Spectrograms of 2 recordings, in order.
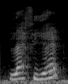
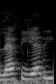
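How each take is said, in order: First: Lafayette as "leh-fee-et", rising like a question; Lafayette, checking the proper Louisiana way; corrected pronunciation. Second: Lafayette said as "la-fee-et" with the a dropped; Lafayette, the mangled way they always say it; wrong pronunciation. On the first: Correcting the city name "Lafayette" with a questioning rise. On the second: Asked about Louisiana, "Lafayette" mispronounced. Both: Shown as a demonstration. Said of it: "I always say that wrong".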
